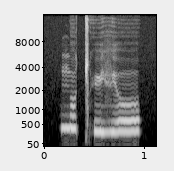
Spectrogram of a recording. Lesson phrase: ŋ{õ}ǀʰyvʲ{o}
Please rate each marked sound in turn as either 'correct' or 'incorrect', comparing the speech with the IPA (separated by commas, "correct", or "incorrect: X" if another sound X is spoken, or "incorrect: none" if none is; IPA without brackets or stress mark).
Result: incorrect: o, incorrect: oː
